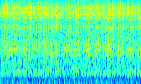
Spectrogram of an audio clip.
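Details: Steady idle with a fast, even tick-tick keeping pace with the engine; owner suspects a spun bearing, not confirmed.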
